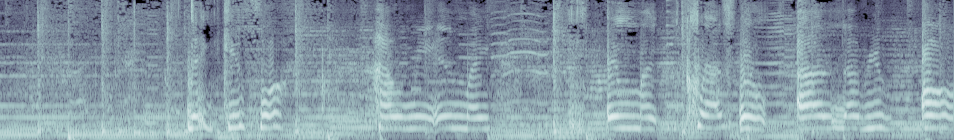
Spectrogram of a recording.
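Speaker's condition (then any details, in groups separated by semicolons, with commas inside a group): Cerebral palsy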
